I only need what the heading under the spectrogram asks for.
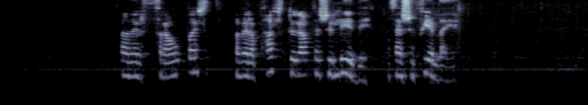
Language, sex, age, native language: Icelandic, female, 60-69, Icelandic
